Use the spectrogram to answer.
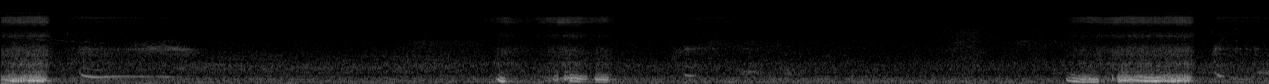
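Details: Snoring during sleep, recorded with a Canon R7 with RF-S 7.8mm dual VR lens and Rode Videomic Go II: soft, irregular snuffling snores with occasional snorts over quiet room noise.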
